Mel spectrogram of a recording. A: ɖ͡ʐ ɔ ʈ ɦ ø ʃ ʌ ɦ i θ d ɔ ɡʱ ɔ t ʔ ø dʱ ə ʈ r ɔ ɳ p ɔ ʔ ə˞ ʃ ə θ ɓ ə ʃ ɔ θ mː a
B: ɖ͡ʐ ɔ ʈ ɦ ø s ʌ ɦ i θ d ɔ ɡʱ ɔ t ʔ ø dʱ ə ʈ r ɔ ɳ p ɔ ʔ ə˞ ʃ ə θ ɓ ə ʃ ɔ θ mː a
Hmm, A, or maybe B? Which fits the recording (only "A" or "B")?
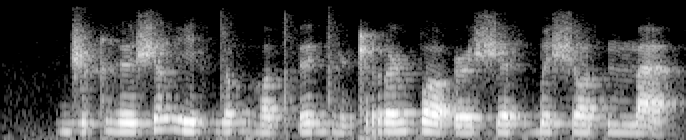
A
